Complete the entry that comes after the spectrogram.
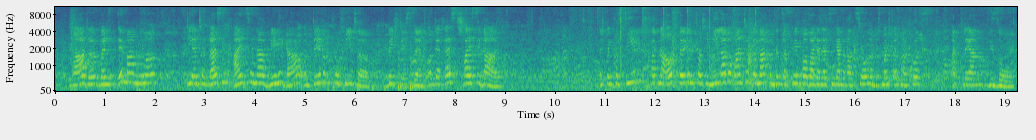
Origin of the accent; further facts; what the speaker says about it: Berlin, Germany; Ich wünschte, ich hätte so eine coole Nachbarschaft, aber ich komme aus Lichtenberg.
